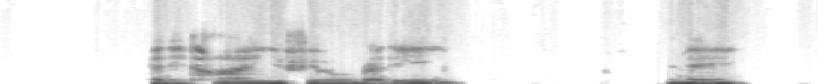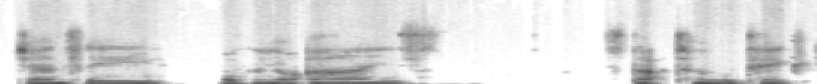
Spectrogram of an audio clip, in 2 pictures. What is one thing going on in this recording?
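A young woman speaks calmly and softly into a close microphone, with pauses.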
